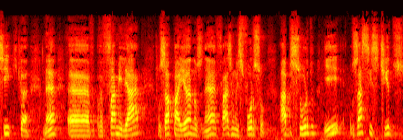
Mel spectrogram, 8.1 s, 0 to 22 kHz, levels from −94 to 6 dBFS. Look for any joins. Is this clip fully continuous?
no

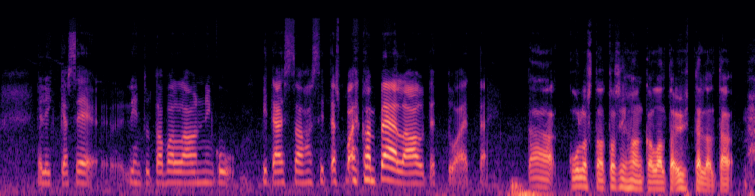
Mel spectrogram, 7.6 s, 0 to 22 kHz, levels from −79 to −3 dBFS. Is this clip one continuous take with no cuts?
no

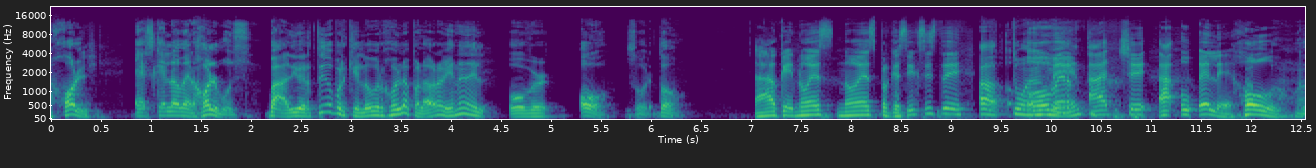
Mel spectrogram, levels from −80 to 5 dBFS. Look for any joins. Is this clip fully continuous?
no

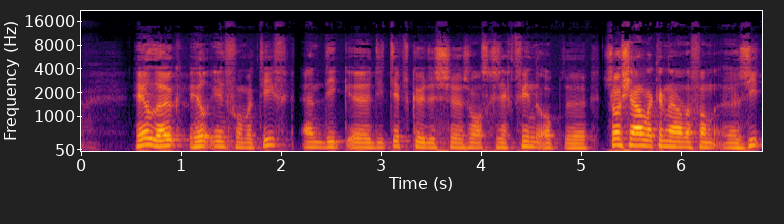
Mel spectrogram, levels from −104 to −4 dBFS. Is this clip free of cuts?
no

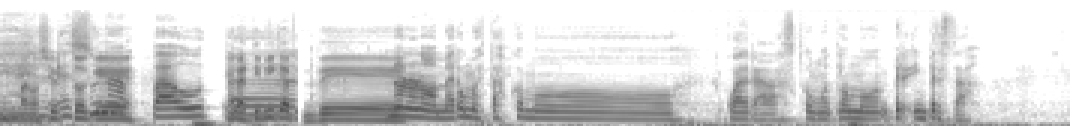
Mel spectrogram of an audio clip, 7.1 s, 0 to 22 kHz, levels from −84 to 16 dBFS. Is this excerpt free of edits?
no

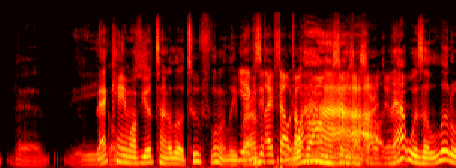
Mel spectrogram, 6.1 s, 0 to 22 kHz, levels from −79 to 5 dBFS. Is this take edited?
yes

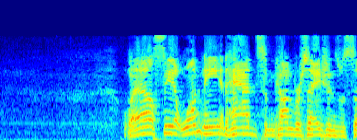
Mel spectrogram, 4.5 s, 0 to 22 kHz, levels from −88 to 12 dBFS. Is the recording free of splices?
no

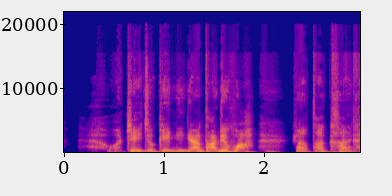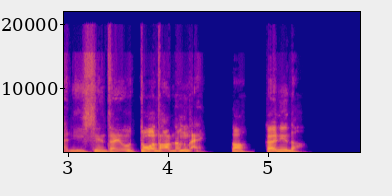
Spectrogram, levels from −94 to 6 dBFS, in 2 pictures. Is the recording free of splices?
no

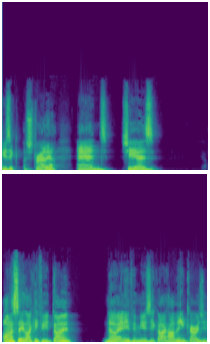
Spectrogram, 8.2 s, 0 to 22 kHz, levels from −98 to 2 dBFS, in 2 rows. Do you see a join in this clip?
no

